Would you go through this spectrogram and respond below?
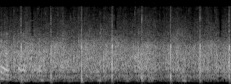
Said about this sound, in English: Can we get one more big round of applause for Dr.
